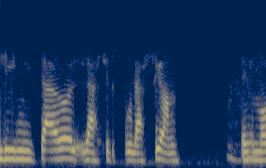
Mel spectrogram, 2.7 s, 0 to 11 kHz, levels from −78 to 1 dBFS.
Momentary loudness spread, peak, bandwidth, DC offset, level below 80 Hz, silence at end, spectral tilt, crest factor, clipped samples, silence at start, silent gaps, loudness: 7 LU; -8 dBFS; 3.9 kHz; under 0.1%; -64 dBFS; 0 s; -12.5 dB/octave; 14 dB; under 0.1%; 0 s; none; -23 LUFS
